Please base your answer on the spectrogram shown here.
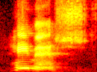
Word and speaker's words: Hamish: How do you pronounce that? You gave it to him. Hamish.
